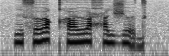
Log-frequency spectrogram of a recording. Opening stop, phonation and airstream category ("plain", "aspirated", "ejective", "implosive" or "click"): aspirated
